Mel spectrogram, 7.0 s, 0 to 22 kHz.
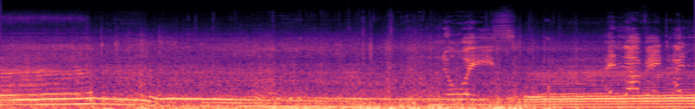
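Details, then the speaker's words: Rusty Toyota Levin at about 3,000 rpm on light throttle on country lanes: loud booming exhaust drone rising and falling with throttle. "You sort of semi-forget how loud it is. You go, oh, it's quite loud."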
